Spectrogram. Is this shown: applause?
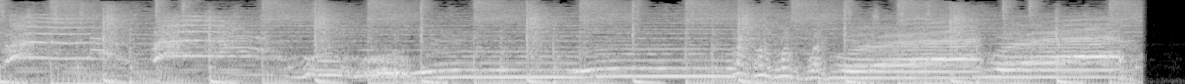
no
